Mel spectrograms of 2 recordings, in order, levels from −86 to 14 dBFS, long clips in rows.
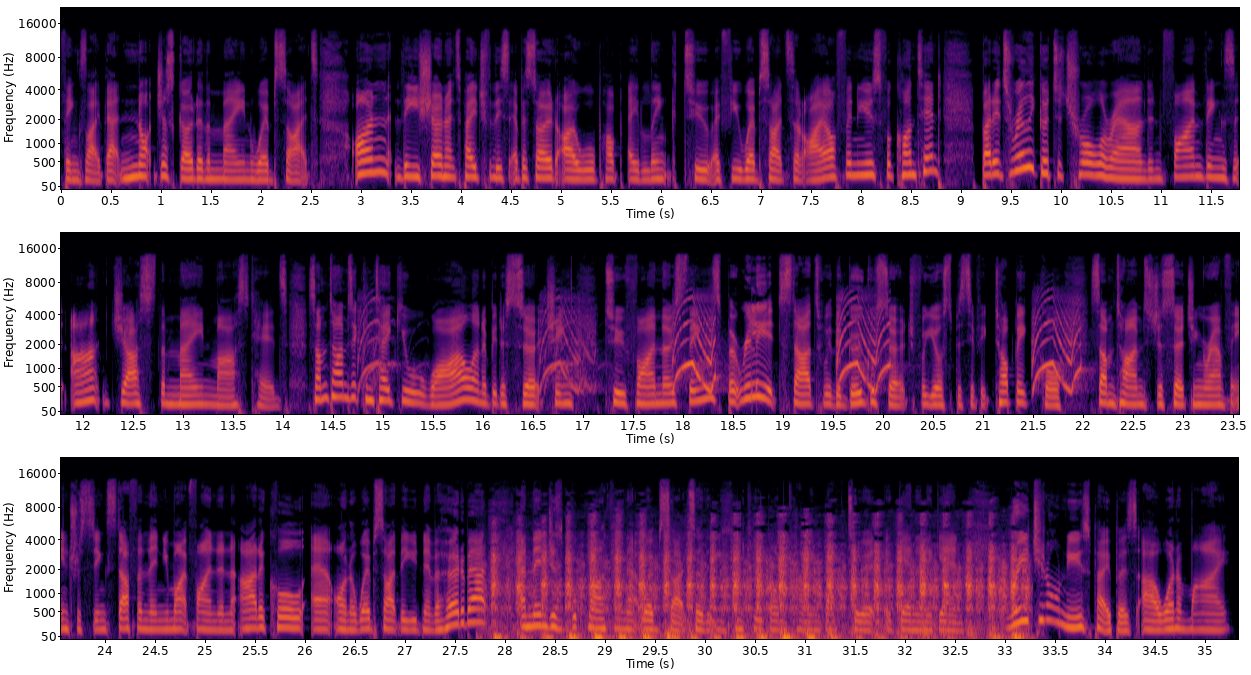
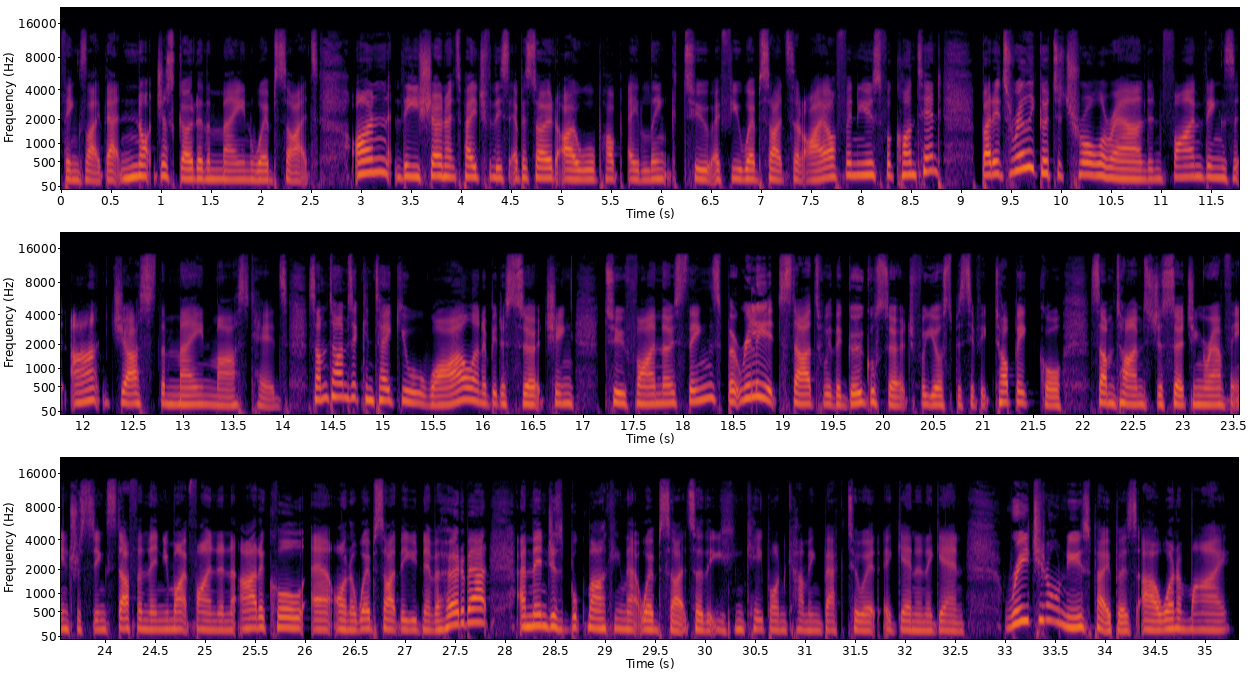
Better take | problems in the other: second | siren; loud; from 15 to 22 s; peak 3 dB above the speech // dog barking; loud; from 28 to 33 s; peak 3 dB above the speech

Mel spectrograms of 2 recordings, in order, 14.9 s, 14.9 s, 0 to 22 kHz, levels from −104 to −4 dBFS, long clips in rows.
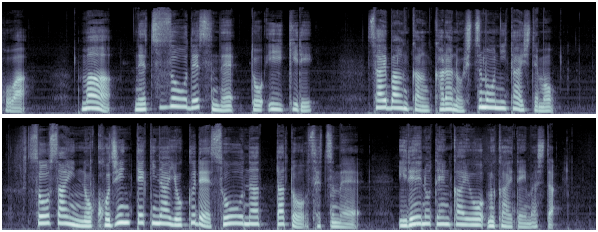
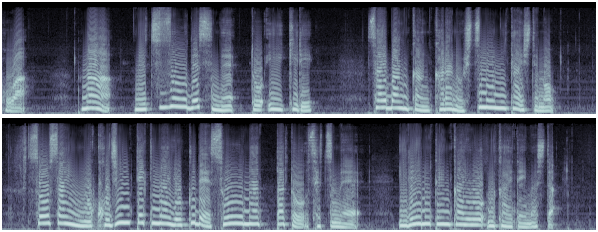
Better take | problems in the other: first | distortion; heavy; 6 dB below the speech

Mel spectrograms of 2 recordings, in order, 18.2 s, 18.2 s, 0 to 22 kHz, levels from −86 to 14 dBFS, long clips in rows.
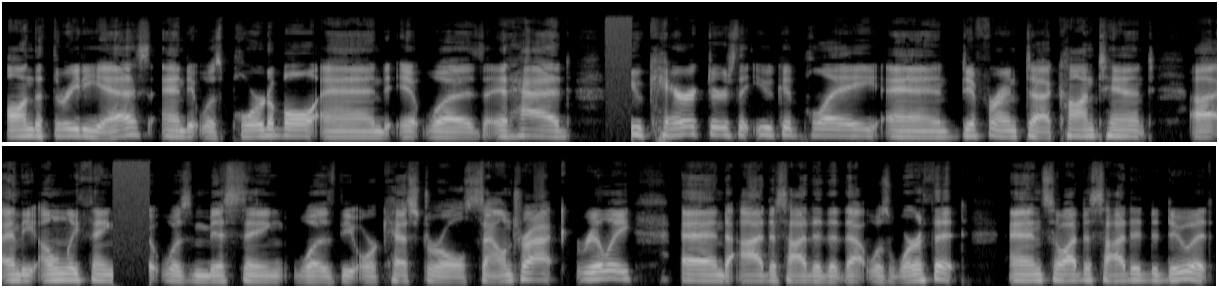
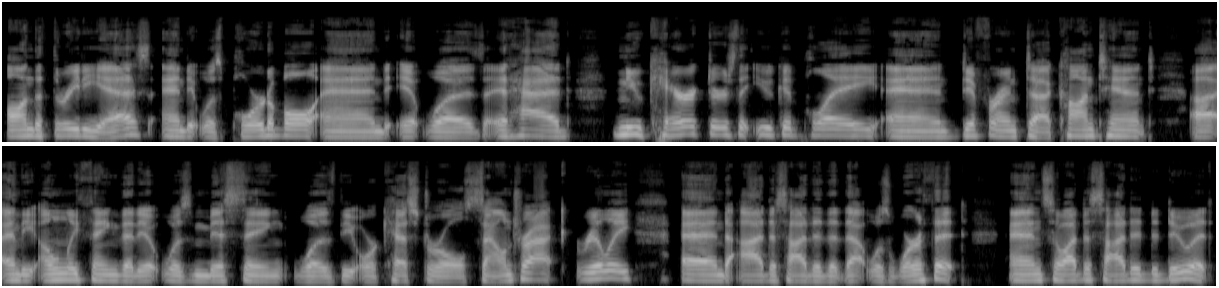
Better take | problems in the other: second | audio cutting out; filled with static; at 4.5 s and at 10 s

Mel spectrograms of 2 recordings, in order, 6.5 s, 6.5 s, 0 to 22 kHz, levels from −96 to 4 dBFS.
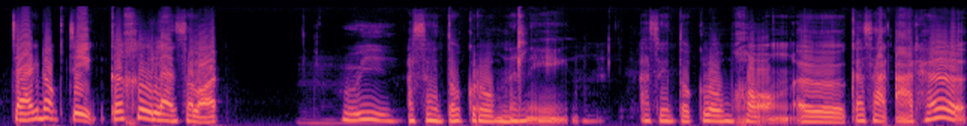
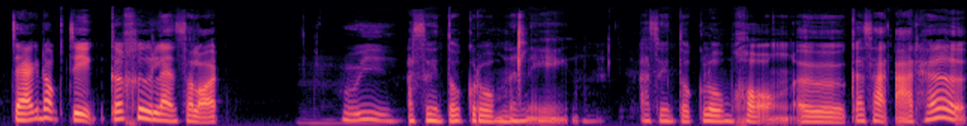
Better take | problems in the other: second | distortion; heavy; 7 dB below the speech

